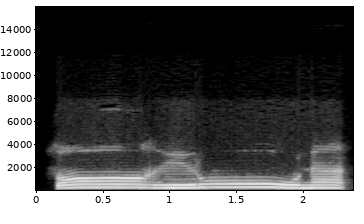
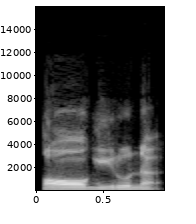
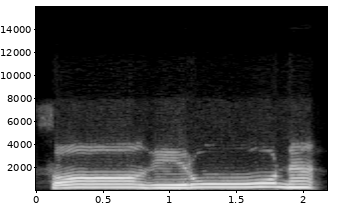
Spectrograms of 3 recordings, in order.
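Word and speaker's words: صغيرون: Kedengarannya bibirnya masih monyong. Kalau terlalu monyong jadi kayaknya togiruna. Padahal mungkin kau bacanya so ya. Kedengarannya kayak togiruna. So, baso, sholat. Baso, so. Jadi orang jangan suka so deh. So gitu. So giruna. Coba ulang so-nya. Saghiruna. Tuh baru jelas artikulasinya.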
